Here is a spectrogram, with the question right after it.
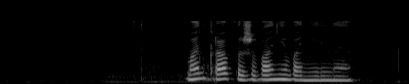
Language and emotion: Russian, neutral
